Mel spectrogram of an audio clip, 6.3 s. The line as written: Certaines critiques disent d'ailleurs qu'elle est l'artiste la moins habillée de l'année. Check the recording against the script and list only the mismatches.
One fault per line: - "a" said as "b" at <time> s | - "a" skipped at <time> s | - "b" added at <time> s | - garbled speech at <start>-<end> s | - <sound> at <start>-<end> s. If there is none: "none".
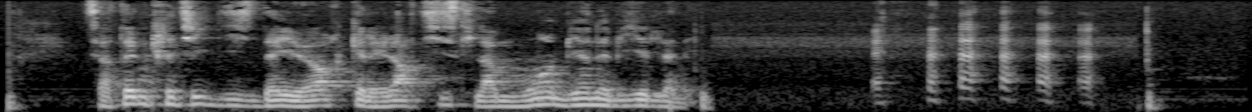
- "bien" added at 2.8 s
- laugh at 4.3-5.5 s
